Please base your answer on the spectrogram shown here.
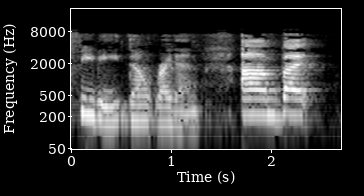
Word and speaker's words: Phoebe: that awful movie she was in shag with phobic Kates I know it's pronounced Phoebe don't write in um but Mrs Kevin Klein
